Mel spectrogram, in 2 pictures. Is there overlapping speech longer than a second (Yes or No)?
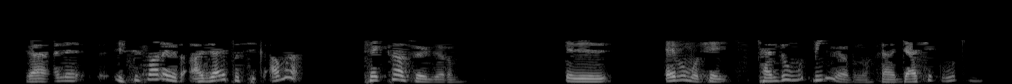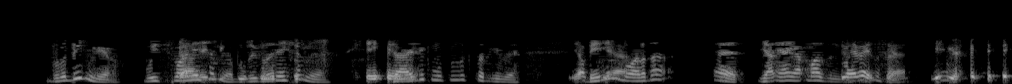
Yes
